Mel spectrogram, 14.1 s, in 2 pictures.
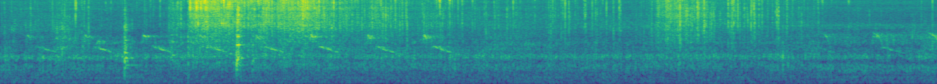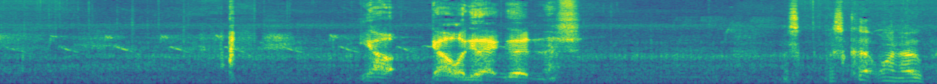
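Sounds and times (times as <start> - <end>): potato cakes sizzling in oil: 0.0 - 10.1.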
